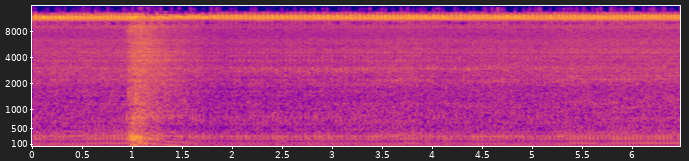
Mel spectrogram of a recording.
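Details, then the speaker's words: 2004 Yamaha WR450 single after sitting, new battery, brake clean sprayed: one sharp pop, then lumpy uneven low running that struggles to settle; hard start, owner suspects gummed carburetor. "Let's try the brake clean here. It sounded like it wanted to pop off. No way."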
